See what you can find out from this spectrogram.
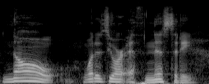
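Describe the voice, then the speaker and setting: A man's voice: mid-range voice, lively intonation, moderate pace, dark tone, lightly acted. An actor playing an earnest young man recovering from an accident, who talks sincerely and asks many questions. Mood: curious. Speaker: hospital patient. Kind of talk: amateur web drama acting.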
